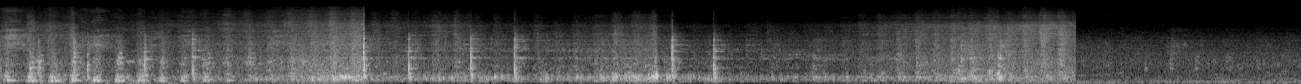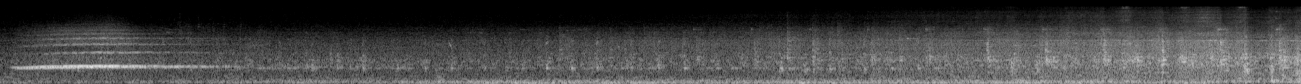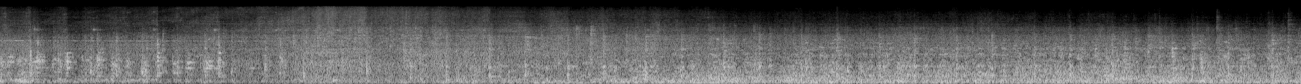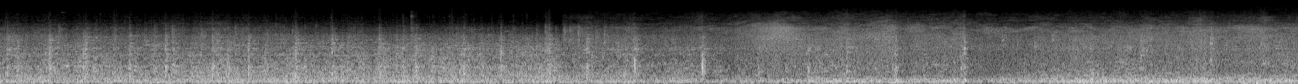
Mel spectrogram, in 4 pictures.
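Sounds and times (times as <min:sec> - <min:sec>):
train wheels clattering over rail joints: 0:00.0 - 0:10.8, 0:15.9 - 0:52.0
steady rushing noise: 0:14.4 - 0:52.0.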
